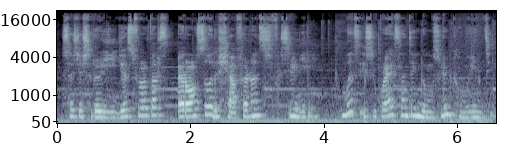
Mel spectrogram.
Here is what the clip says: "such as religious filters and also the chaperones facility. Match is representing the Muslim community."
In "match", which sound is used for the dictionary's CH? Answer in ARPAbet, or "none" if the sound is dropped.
S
